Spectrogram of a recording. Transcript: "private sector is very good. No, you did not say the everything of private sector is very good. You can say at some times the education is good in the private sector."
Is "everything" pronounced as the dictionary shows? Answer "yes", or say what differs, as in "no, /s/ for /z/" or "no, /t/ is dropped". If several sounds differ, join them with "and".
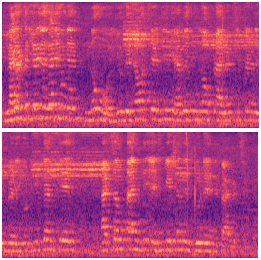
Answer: no, /ɹ/ is dropped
